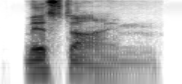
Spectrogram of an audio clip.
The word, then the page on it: mistime: British English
